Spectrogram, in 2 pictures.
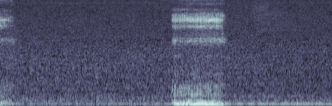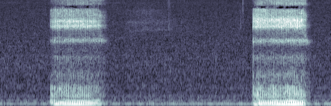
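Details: Jiji, a male rescue dog of Labrador-Schnauzer mix, sleeping and snoring indoors, loud enough that his female companion Kuu comes to see. Three heavy, grating snores arrive about every four seconds, with soft silence between them.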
